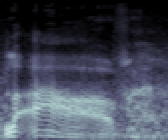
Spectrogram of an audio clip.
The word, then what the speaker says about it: Le Havre: It's Le Havre. You don't really nail down on that H. I've been saying Le Havre the whole time. Le Havre.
